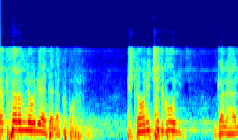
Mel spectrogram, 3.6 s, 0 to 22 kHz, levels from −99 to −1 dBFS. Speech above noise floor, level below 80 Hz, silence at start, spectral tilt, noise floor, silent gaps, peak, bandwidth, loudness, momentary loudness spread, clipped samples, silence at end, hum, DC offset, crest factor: 33 dB; -34 dBFS; 0 s; -9 dB/octave; -51 dBFS; none; -2 dBFS; 6.4 kHz; -18 LUFS; 17 LU; under 0.1%; 0 s; none; under 0.1%; 18 dB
